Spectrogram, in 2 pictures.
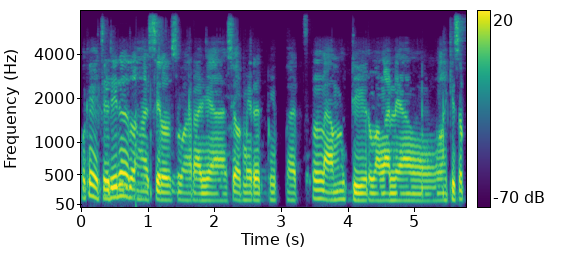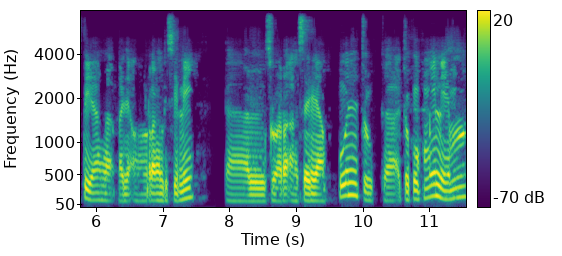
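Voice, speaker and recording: This man talks fairly slowly in a medium pitch, and his pitch varies in an ordinary way. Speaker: tech reviewer. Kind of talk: microphone test demo. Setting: quiet room. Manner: soft-spoken.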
